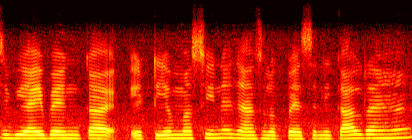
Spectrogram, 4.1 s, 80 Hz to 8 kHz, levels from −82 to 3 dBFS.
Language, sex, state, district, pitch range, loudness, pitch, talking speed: Hindi, female, Maharashtra, Mumbai Suburban, 190-210 Hz, -16 LUFS, 200 Hz, 190 wpm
